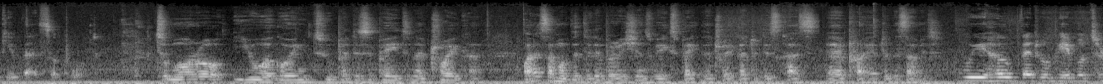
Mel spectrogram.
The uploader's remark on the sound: interview with Ubuntu Radio on the sidelines SADC in Kinshasa, DRC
